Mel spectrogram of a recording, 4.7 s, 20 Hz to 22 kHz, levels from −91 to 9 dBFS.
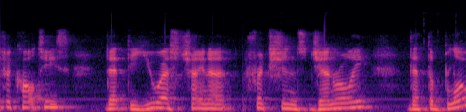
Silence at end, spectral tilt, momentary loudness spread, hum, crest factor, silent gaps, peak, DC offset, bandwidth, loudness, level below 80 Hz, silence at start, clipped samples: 0 s; -6 dB/octave; 8 LU; none; 16 dB; none; -10 dBFS; under 0.1%; 7.6 kHz; -26 LUFS; -62 dBFS; 0 s; under 0.1%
